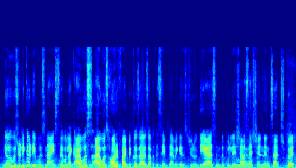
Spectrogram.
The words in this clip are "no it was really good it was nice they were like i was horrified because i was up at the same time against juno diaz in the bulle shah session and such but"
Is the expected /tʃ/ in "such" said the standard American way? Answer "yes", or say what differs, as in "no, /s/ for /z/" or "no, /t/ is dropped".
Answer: yes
